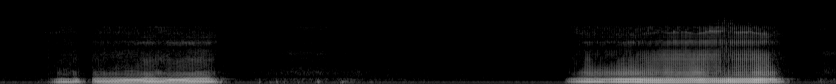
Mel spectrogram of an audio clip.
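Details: Sleeping pitbull dog snoring: two long, deep, vibrating snores separated by a quiet pause, with a steady low hum in the room.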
